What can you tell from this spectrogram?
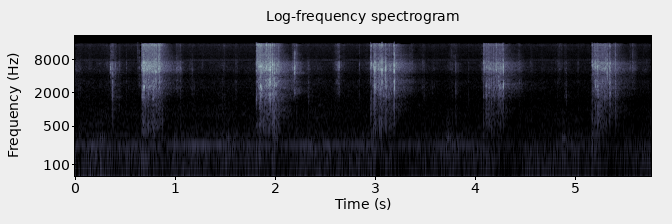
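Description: A deck of Neapolitan playing cards being shuffled overhand by hand: five short, crisp swishes of cards sliding off the deck, about one a second.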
